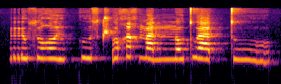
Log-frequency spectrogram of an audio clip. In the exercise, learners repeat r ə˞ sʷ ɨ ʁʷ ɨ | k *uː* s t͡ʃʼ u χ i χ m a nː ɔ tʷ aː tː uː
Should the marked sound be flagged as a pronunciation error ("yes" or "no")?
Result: no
